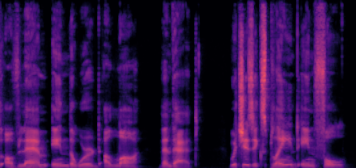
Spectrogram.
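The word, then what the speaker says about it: الله: the most honored word Allah when starting at the word Allah Lam will be pronounced slightly differently from all other words in Arabic specifically it will be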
